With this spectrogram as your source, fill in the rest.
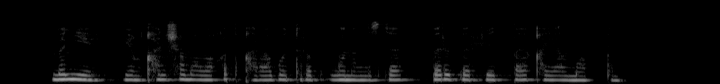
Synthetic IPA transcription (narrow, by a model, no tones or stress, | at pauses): mɪneme̞ɴqʰɑnʃɑmɑwɑqət̪qʰɑɾɑpwo̞t̪əɾəpwo̞nəɴəzd̪əb̥ɪɾbɪɾːe̞t̪̚bɑjqʰɑjɑlˠmɑpːən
